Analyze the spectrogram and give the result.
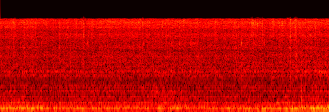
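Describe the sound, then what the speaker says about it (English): Breakfast frying in a pan on a Thursday morning, a constant crackling sizzle with fine spitting pops and a soft hiss, close and steady throughout. "I've just started cooking breakfast"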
